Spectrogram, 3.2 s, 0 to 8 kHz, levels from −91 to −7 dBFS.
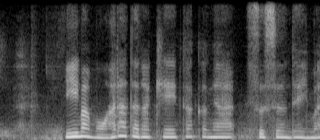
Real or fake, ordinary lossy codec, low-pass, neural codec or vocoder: fake; none; none; codec, 16 kHz, 0.8 kbps, ZipCodec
